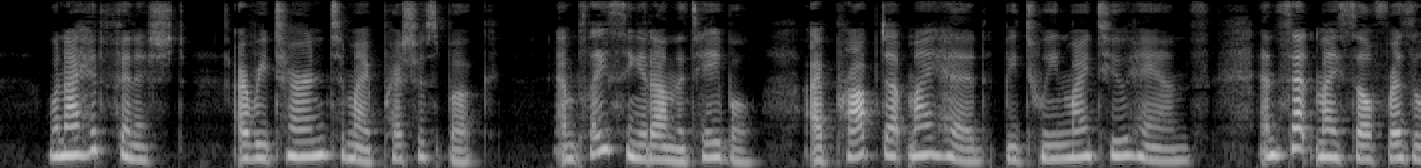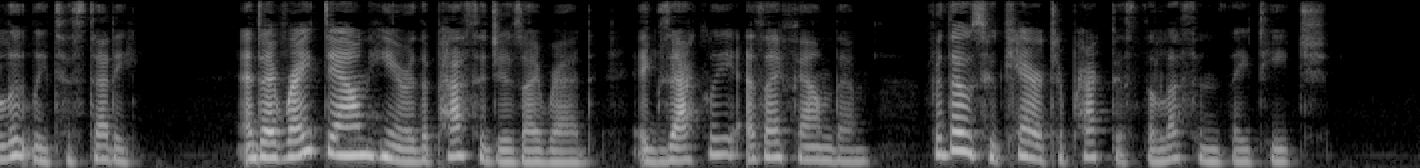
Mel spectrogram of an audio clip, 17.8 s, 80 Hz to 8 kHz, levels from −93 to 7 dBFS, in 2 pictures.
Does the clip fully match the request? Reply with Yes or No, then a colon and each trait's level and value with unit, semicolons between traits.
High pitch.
Yes: high, 200 Hz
